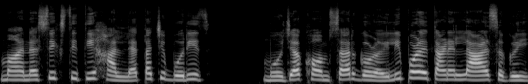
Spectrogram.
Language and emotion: Goan Konkani, disgusted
